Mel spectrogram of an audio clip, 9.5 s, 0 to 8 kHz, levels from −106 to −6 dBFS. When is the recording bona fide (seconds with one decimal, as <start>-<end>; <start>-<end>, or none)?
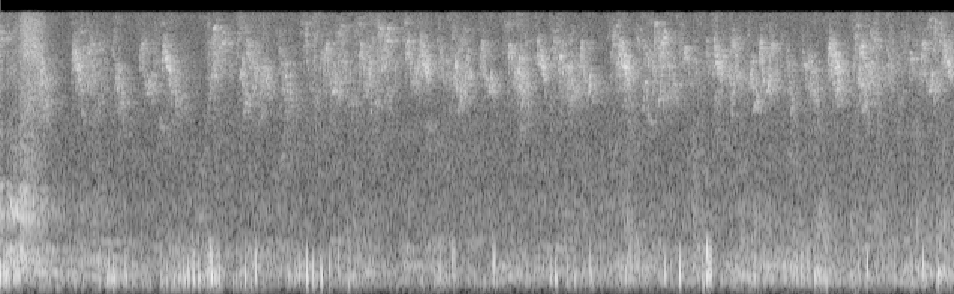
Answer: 0.0-9.5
